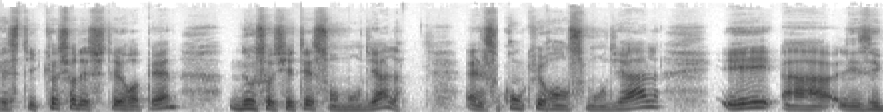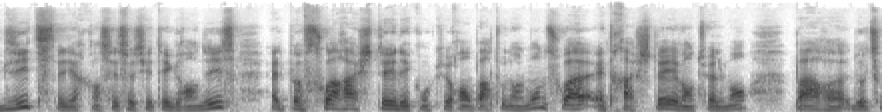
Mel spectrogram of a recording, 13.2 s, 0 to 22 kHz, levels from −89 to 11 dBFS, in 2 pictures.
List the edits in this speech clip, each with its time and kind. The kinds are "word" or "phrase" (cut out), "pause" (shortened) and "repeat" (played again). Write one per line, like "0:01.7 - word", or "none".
0:03.7 - word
